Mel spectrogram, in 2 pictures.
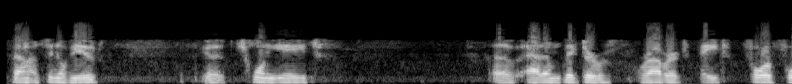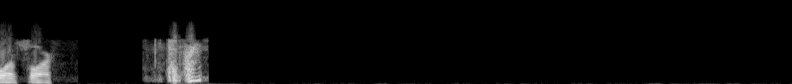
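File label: Sheriff East County, scanner audio trunk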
